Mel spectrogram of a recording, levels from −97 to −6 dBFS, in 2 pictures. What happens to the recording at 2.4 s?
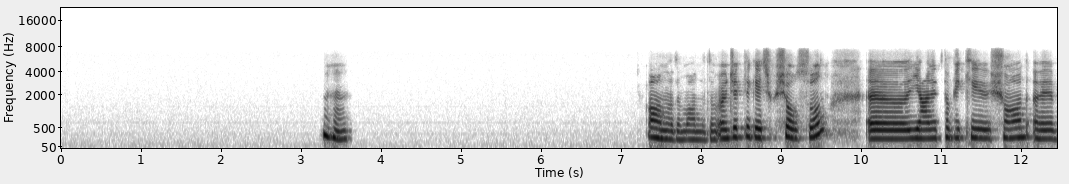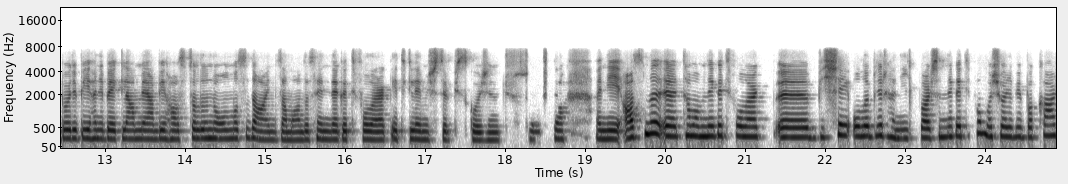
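Nothing goes wrong at 2.4 s: the speech there comes through intact, with only the expected upper limit of the wideband AMR-WB path, which carries nothing above about 7.5 kHz.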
